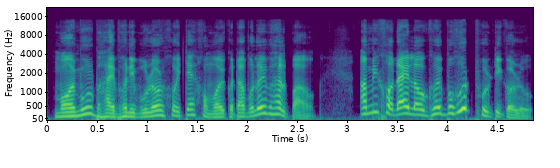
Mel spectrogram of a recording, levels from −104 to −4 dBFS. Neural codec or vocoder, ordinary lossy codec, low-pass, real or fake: codec, 44.1 kHz, 7.8 kbps, Pupu-Codec; none; 14.4 kHz; fake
